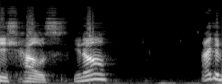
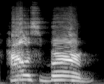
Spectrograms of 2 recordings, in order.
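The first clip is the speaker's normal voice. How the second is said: mock herald proclamation; 3 semitones higher, 5 dB louder than usual. Mock royal house proclamation.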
